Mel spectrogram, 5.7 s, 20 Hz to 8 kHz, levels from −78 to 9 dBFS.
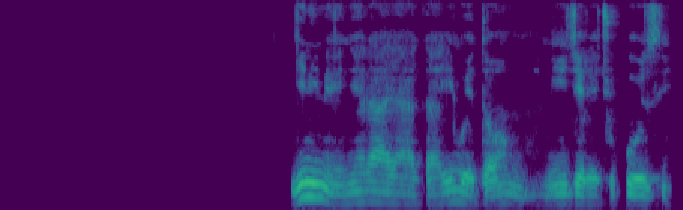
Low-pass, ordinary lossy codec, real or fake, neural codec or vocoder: none; none; real; none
